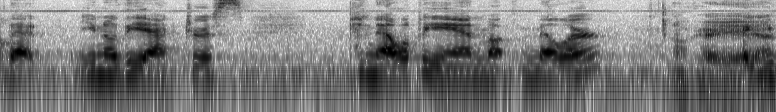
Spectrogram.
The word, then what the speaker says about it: Penelope: They're like, that's Penelope. Oh. Who would ever pronounce that Penelope? It's Penelope. It's like, I thought it rhymed with antelope. Yeah. Antelope, cantaloupe, penelope.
